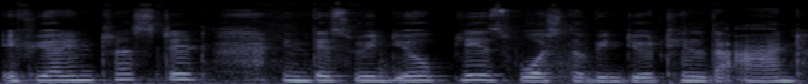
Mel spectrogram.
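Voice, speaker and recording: A woman speaks at a medium pitch with fairly even intonation. Her tone is dark and mellow, and her voice is somewhat breathy. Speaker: nurse and OET tutor. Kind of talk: tutorial.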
